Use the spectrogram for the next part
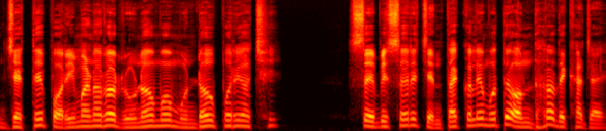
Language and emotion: Odia, sad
